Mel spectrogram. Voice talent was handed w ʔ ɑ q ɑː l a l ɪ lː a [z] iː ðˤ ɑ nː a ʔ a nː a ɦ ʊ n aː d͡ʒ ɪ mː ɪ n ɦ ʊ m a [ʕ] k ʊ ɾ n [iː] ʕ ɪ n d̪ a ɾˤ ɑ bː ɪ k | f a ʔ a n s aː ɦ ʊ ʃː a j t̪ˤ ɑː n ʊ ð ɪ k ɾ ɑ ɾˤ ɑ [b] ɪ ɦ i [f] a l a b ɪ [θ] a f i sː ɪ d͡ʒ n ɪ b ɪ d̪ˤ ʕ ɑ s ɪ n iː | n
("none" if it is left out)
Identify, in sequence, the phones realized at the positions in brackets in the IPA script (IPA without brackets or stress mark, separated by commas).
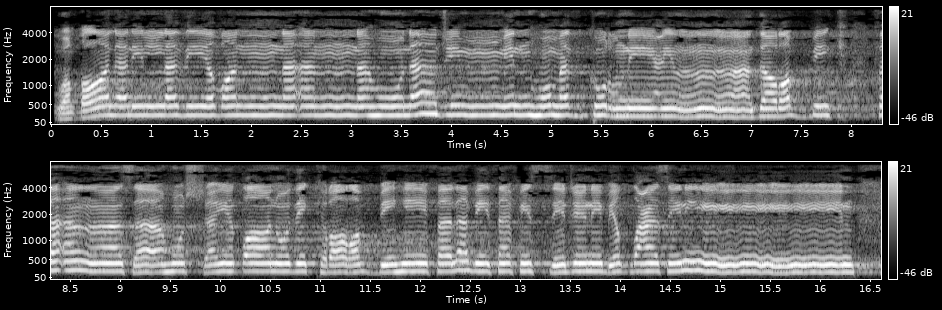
ð, ð, iː, bː, f, θ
